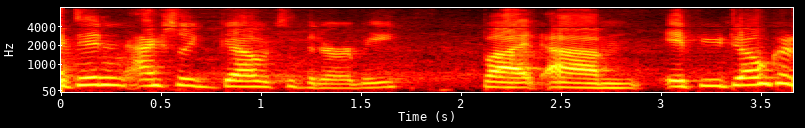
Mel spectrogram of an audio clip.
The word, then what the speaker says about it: Derby: So Desiree, you just come back from a derby party. Is that right? Yeah, so you're pronouncing that incorrectly. Okay. It's the Derby.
